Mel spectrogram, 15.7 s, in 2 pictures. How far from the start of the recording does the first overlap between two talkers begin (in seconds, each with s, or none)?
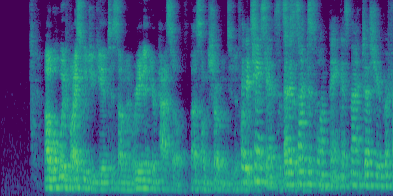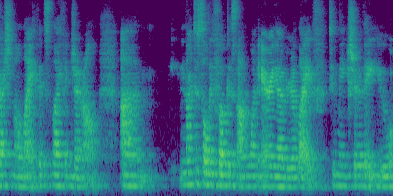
4.8 s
